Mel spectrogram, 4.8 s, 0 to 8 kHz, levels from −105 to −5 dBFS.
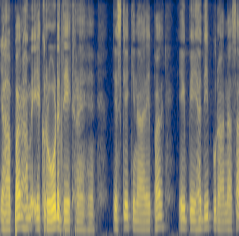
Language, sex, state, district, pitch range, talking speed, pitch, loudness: Hindi, male, Uttar Pradesh, Muzaffarnagar, 105-125 Hz, 210 wpm, 110 Hz, -21 LUFS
